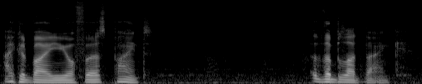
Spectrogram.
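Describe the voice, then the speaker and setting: A man's voice: on the low side, fairly even intonation, slow pace. A man voicing a laid-back vampire clerk and mentor in an audio roleplay, dry and wry as he speaks to the listener. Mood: easygoing.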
